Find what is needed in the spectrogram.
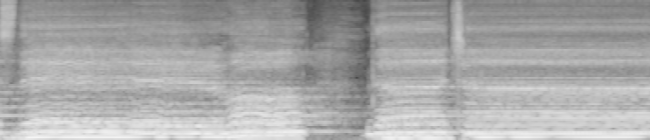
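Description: Male a cappella gospel vocal group singing held chords over deep bass voices, with no instruments. Near the middle the sound drops briefly, then a sharp click is followed by a new sustained low chord.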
